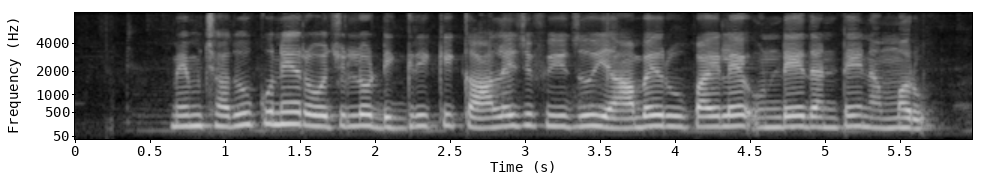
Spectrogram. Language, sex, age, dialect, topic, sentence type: Telugu, male, 31-35, Telangana, banking, statement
